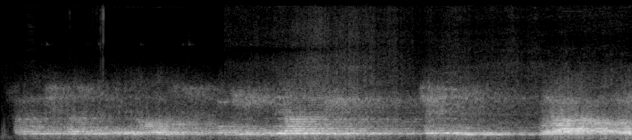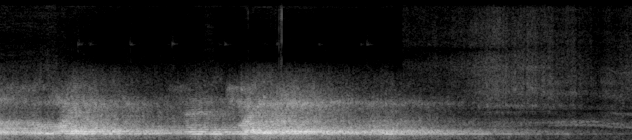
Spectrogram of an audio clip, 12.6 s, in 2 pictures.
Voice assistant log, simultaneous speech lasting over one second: none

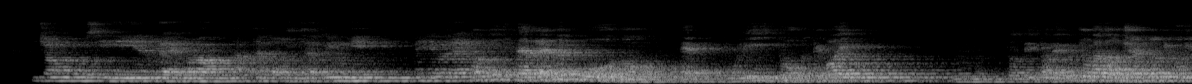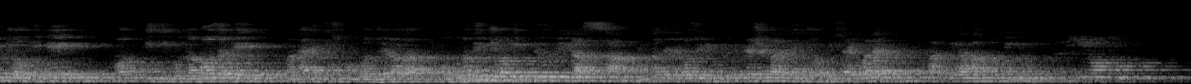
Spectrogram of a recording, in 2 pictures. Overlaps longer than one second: none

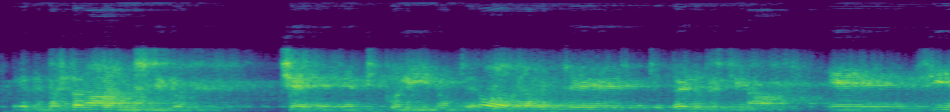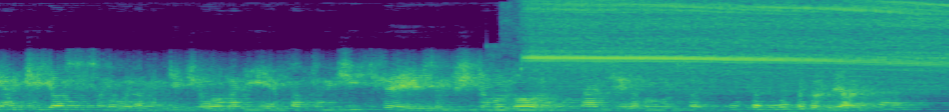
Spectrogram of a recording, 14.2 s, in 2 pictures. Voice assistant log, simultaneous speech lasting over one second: none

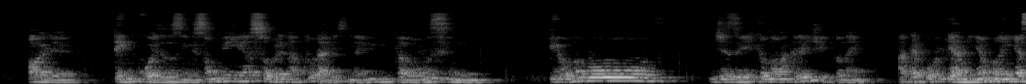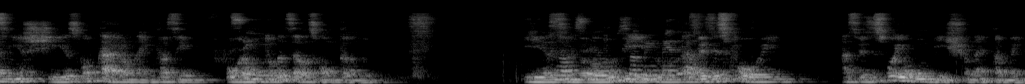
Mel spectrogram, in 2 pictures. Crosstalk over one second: present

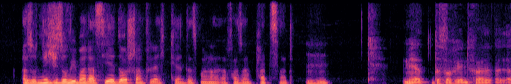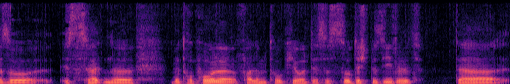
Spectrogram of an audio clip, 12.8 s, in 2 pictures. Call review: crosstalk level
none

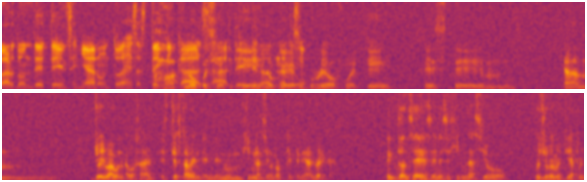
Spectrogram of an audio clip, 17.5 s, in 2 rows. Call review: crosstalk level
present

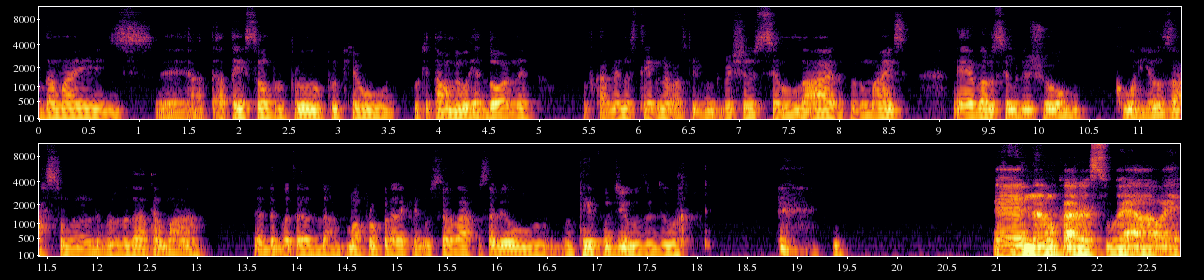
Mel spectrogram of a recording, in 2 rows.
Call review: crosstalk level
none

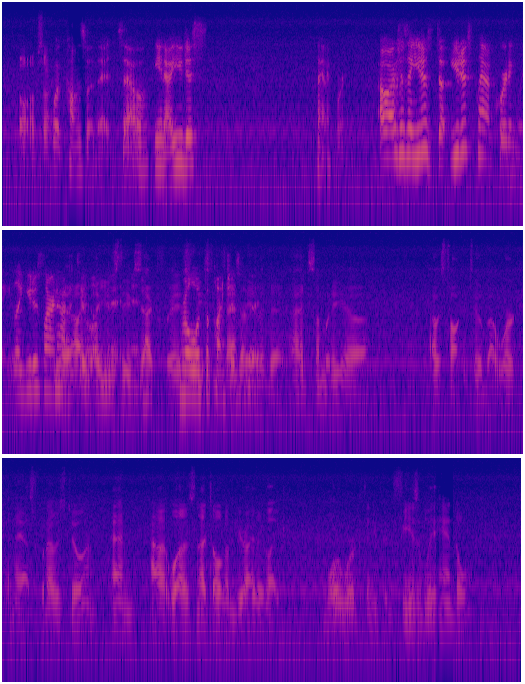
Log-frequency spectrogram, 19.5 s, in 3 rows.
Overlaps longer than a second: present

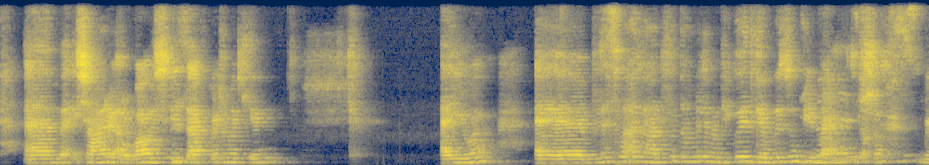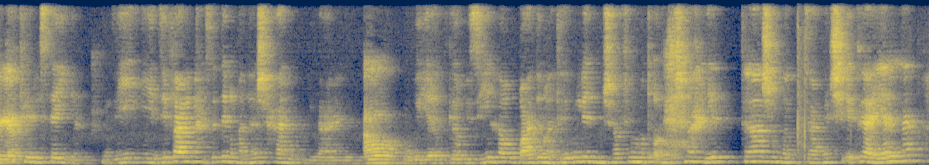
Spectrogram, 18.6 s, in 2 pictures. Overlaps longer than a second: present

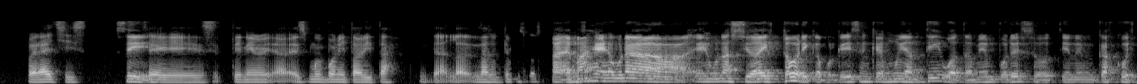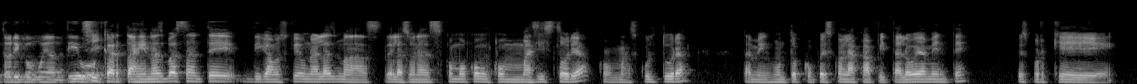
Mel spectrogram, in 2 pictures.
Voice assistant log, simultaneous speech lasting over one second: none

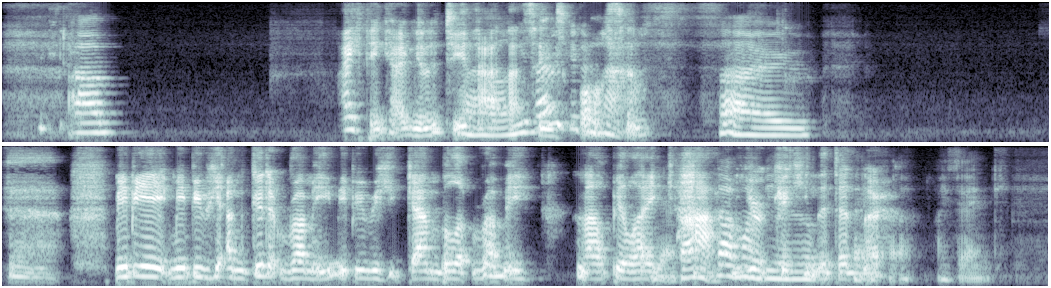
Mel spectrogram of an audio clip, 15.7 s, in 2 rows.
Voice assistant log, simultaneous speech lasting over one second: present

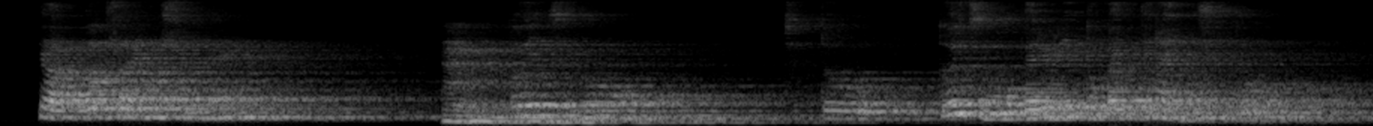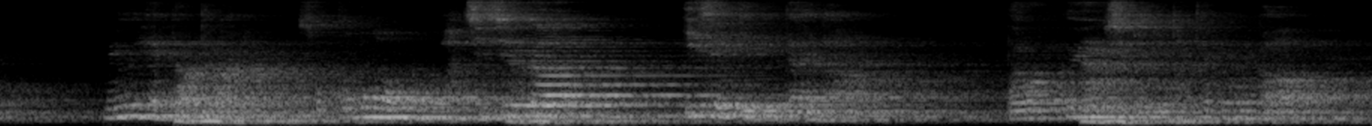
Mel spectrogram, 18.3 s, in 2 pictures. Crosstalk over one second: none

